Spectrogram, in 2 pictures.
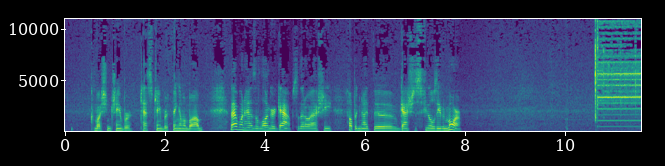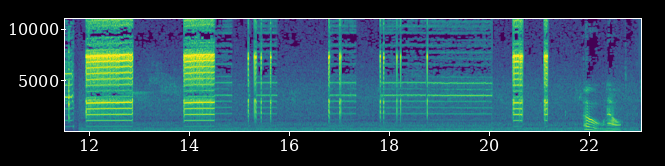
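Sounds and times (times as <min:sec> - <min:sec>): low steady rumble: 0:11.8 - 0:23.0.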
